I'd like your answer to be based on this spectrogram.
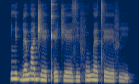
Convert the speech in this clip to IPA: li˦˨ɡ͡bɛ˦wa˦ d͡ʒeː˨kʼe˨t͡ʃeː˨ zi˨fʊ˦ wɛ˦ tʰeː˨fi˨

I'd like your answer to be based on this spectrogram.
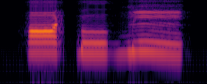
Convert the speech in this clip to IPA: ɑk͡puɡ͡bĩ

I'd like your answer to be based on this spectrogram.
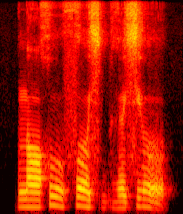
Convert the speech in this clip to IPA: nɔːxu fʊːsʲ bʱɘːsʲʊː

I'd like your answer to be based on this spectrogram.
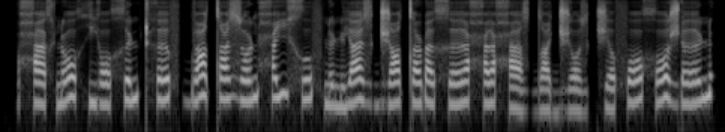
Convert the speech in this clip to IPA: ħa˨˩x ɳɔ˧˥˧x jɔ˨˩xə˧˥ɳʈʰɜ˧˥f bɐ˧˥˧tˤə˧˥zɔ˧˥ɳ ħi˧˥˧xo˧˥f ɳə˨˩ɳja˧˥˧zd͡ʒɔ˧˥tˤə˧˥ ɽɐ˧˥xɜ˧˥ħə˧˥ ħa˨˩zdˤʌ˨˩d͡ʒɔ˨˩z t͡ʃʌ˨˩fɔ˧˥xɔ˧˥˧zɽɜ˧˥ɳ

